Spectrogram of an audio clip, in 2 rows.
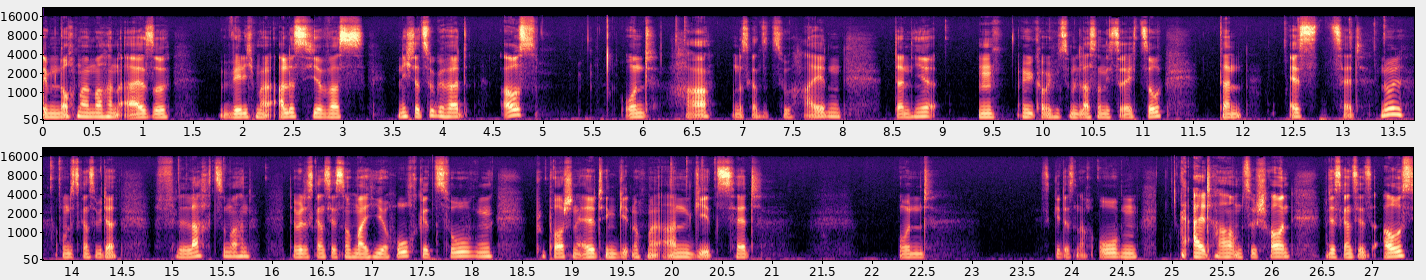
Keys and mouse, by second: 0.3-1.9 drag, 2.4-3.8 drag, 6.3 h, 7.7-9.0 drag, 10.2 click, 12.4 s, 12.9 z, 13.3 0, 13.8 Return, 15.2 shift+middle click, 15.9 click, 18.7 click, 20.0 g, 20.3 z, 24.1 click, 24.8 alt+h, 25.6 middle click, 26.8 middle click.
